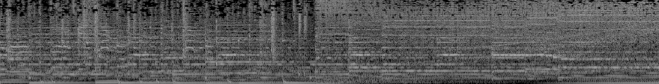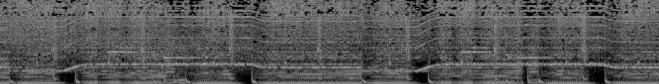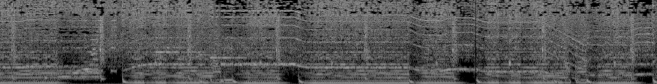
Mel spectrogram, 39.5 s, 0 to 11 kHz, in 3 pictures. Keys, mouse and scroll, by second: 3.6 click, 7.6 click, 10.1 click, 12.9 click, 13.4-14.1 scroll down 1, 14.3 click, 14.9-15.4 scroll up 1, 18.3 click, 20.6 Right, 26.7 click, 28.6 middle click, 29.2 scroll down 1, 31.2 click, 33.0 Left, 36.0 click.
